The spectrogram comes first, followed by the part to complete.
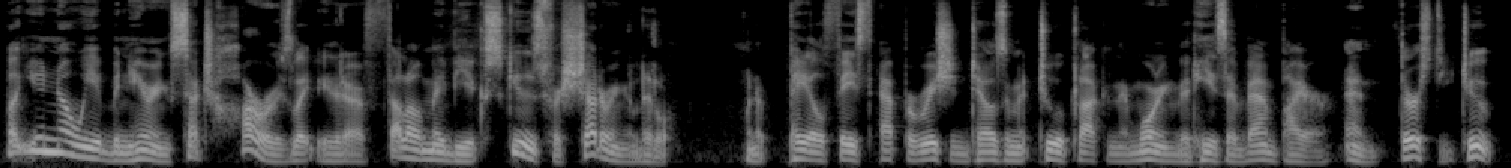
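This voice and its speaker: Man playing an animated, excitable young student. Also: on the low side, quick pace, vocal fry, exaggerated voice. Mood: sheepish. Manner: animated, exclamatory. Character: excitable, loyal young male student friend.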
